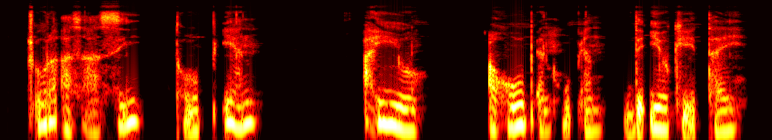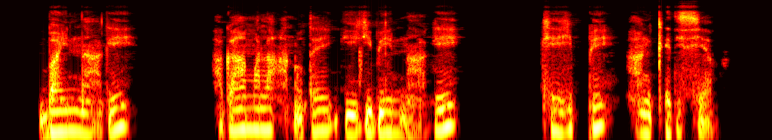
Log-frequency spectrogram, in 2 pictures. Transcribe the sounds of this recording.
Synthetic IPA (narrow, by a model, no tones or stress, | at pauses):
t͡ʃʼʊɾɐʔɐsaːsːɪ | t̪ʰo̞ːpʼːɪjɐn | ʔɐjːɔ | ɐhuːpʼɪjɐnhṵːpʼɪjɐn | d̪ɛʔɪjɔkʰe̞̰ːt̪ʰːɐj | bɐjnːaːɡe̞ː | hɐɡaːmɐlɐhɐnʔɔt̪ɐjɡiːɡɪbejnːa̰ːɡe̞ː | kʰe̞ːhɪpːɛhɐŋkʼːɛd̪ɪsːɪjɐ̰bɐ̥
